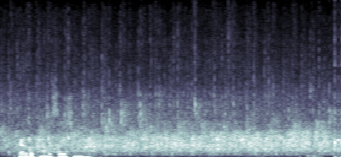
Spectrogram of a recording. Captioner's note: applause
